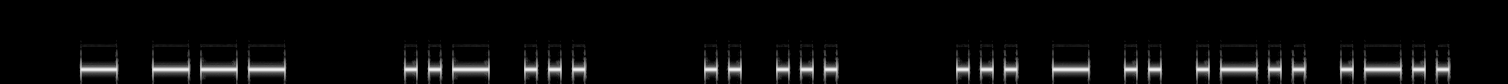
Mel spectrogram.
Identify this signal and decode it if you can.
Morse code, heard as a keyed tone, about 10 wpm, 700 Hz. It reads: TO US IS STILL
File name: Book One / 01-Chapter 1 - 10 WPM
